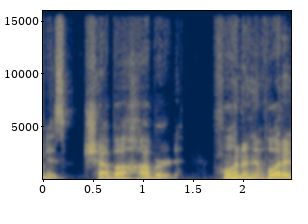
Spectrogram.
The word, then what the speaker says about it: Chuba: They're saying it's pronounced Chuba.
